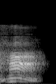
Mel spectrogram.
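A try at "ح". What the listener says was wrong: এটা আর একটু পাতলা করে হা হা হা বলেন হা জি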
